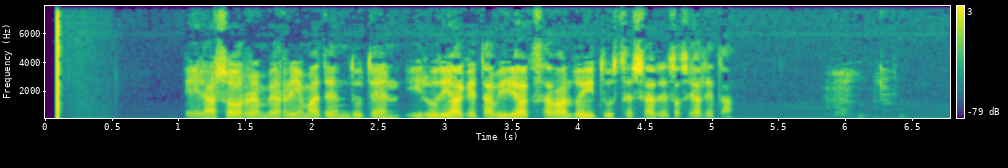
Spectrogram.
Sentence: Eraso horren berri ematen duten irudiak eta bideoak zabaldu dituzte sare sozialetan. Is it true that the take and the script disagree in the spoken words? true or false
false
